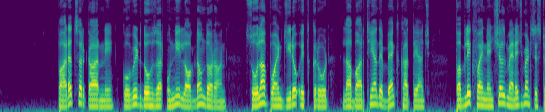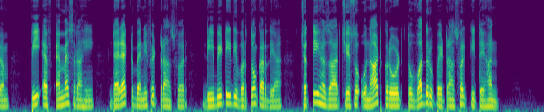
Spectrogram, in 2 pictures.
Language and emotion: Punjabi, neutral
